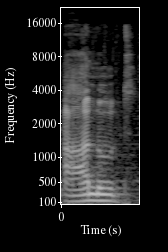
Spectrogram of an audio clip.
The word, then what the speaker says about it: Arnold: but his name is Arnold. Arnold, as in Arnold Schwarzenegger. And the T101's the reference to the Terminator. Arnold. It's like the Austrian, you don't pronounce the R. The R sounds like an H.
